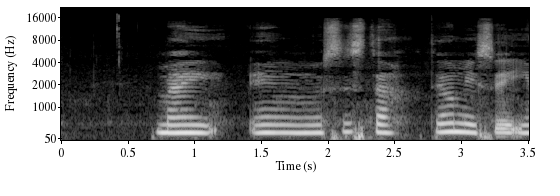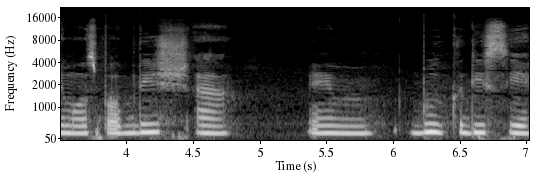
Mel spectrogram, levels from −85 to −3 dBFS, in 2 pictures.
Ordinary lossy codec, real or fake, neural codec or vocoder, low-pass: AAC, 48 kbps; real; none; 19.8 kHz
